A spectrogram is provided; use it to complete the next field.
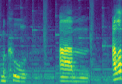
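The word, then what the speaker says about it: Mac Cumhaill: is spelled hale but it's pronounced mccool um i love how his legend is that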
